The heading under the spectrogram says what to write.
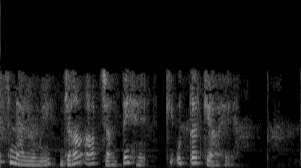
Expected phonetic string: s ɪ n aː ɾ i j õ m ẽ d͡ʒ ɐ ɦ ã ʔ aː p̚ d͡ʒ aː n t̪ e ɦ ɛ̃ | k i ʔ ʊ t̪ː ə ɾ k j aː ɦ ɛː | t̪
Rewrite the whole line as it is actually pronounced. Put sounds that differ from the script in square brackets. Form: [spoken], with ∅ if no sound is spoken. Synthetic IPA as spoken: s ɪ n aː ɾ i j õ m ẽ d͡ʒ ɐ ɦ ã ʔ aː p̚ d͡ʒ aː n t̪ e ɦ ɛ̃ | k i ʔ ʊ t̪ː ə ɾ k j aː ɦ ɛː | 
